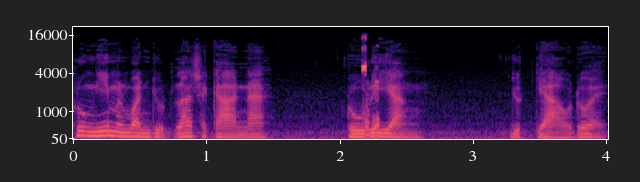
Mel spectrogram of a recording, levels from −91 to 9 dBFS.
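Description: Throughout, the speech has a dull, band-limited quality with a granular, gurgling edge, and the damage is plainly audible. This is most likely MP2 compression. MPEG Layer II divides the signal into 32 sub-bands and allocates bits to each. At a rate that sounds like around 80 kbps, upper bands drop out intermittently, and the remaining bands are quantised coarsely. The result is the muffled, flickering texture heard here.

From 2.16 to 2.29 s, a short burst of DAB burbling sits over the speech, lasting about an eighth of a second. Residual bit errors, consistent with an error rate of a fraction of a percent, have got past error correction into the MP2 stream. Corrupted samples put short blips of noise into single sub-bands, which produces the burbling artefact.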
